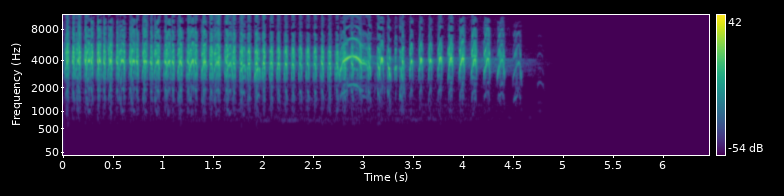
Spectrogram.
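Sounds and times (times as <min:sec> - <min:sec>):
Alpine swift trill call: 0:00.0 - 0:04.9.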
